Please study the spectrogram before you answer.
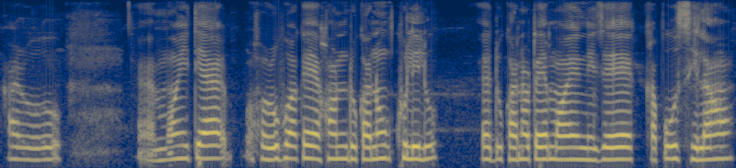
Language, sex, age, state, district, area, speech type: Assamese, female, 45-60, Assam, Dibrugarh, rural, spontaneous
